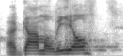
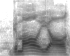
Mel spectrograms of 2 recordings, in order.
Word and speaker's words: Gamaliel: And I think his name is supposed to be pronounced Gamaliel, but if you're from the South, it's okay if you pronounce it Gamaliel, because that sounds a little bit more, kind of rolls off the tongue a little bit better.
